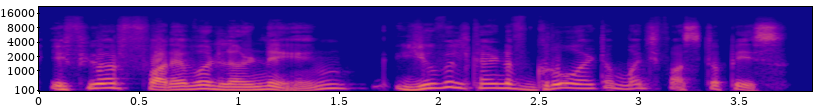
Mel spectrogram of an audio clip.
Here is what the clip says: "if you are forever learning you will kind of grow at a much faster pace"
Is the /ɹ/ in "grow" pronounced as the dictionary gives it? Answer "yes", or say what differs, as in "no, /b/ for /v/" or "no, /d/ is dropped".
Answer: yes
